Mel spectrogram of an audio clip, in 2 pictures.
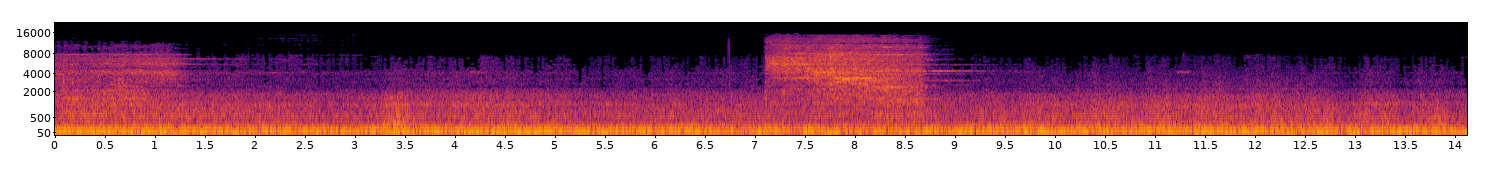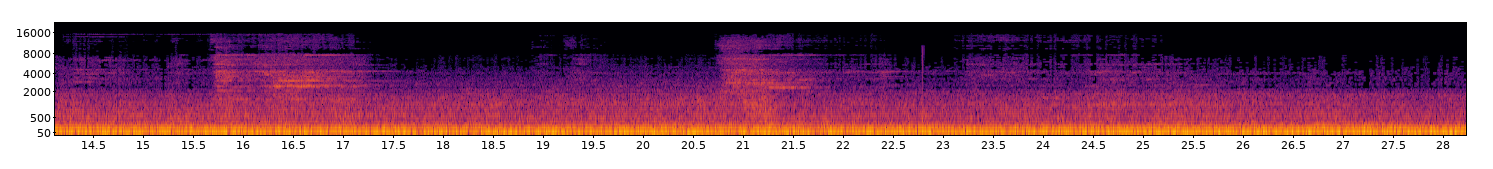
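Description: Freight cars, autoracks and flatcars, rolling past on steel wheels with a steady low rumble and clatter. Short high-pitched wheel squeals break in three times along the way.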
